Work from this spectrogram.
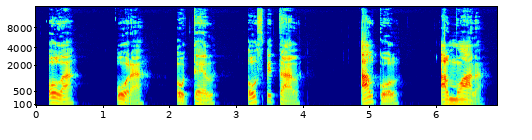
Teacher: Notice that you didn't hear an H sound in any of those words. Again, the H is silent in Spanish, except when it combines with the letter C to form a CH sound.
